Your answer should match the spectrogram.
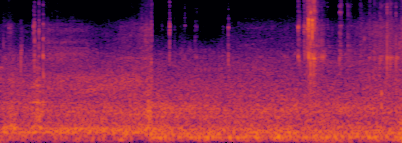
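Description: Handling noises as a landing net and a freshly caught trout are worked by hand: soft scraping and rubbing, with a short rattle of clicks about three seconds in.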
